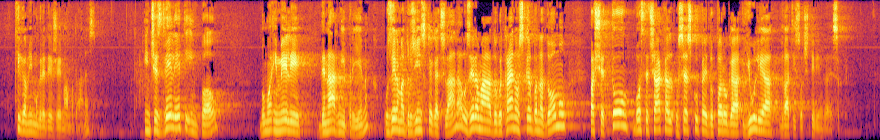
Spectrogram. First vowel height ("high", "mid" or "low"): high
